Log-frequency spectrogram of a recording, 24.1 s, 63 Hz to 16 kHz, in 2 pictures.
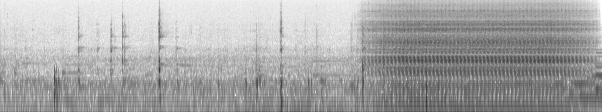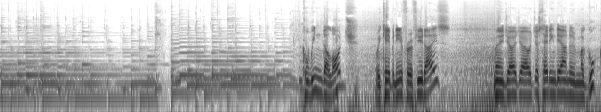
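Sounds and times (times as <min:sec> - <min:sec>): guitar music: 0:00.0 - 0:04.3, 0:11.6 - 0:19.7
loud mechanical buzzing: 0:07.2 - 0:12.0.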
